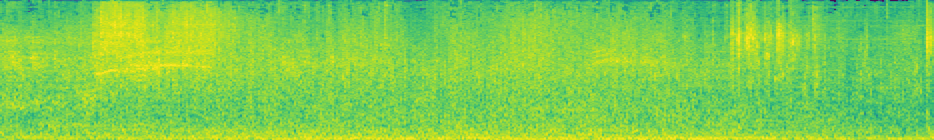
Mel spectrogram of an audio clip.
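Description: A loud, dense, continuous wall of deep booming rumble and crashing from the sound-effects track of an animated monster battle.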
